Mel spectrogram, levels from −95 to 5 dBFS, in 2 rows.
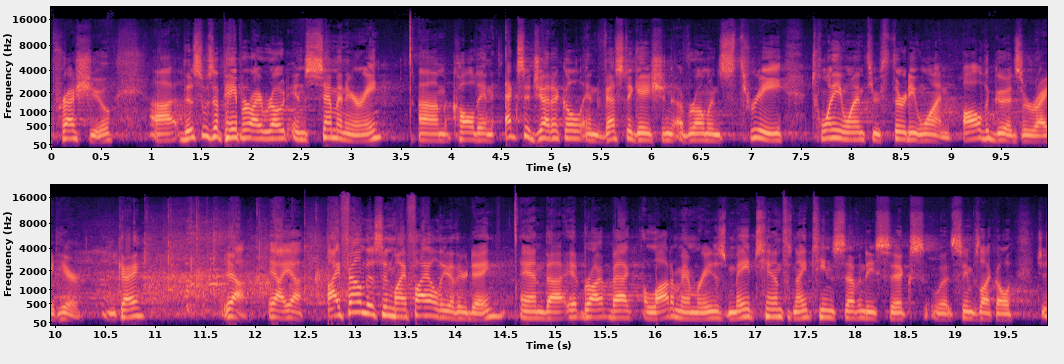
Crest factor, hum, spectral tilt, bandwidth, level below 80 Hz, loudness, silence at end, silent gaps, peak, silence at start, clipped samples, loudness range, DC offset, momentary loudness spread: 16 dB; none; -4.5 dB/octave; 17 kHz; -66 dBFS; -17 LUFS; 0 s; none; -2 dBFS; 0 s; under 0.1%; 2 LU; under 0.1%; 6 LU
